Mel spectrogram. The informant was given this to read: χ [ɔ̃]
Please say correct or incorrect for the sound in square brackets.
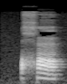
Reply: correct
